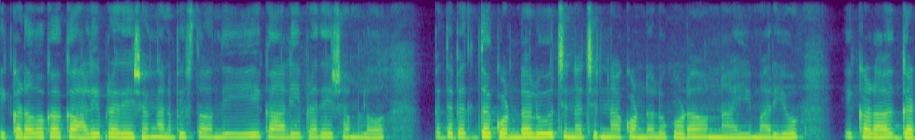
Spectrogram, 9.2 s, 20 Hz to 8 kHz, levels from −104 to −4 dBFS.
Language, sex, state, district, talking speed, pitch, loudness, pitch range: Telugu, female, Andhra Pradesh, Srikakulam, 130 wpm, 230 Hz, -17 LUFS, 220-230 Hz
